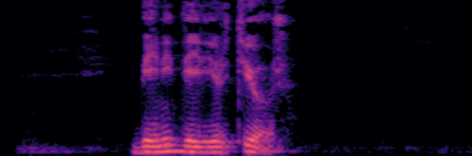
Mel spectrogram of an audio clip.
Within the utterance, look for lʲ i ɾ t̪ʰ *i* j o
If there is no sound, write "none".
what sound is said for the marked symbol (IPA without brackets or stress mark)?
i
